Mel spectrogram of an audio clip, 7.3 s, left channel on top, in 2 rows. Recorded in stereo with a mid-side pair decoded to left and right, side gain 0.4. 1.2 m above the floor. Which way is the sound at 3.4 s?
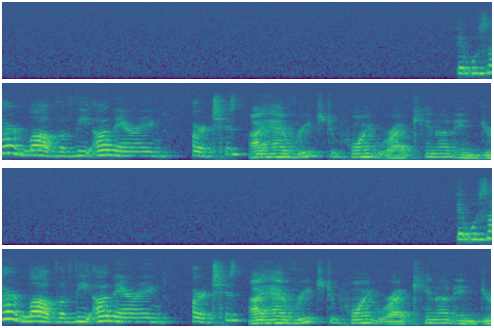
50° right.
